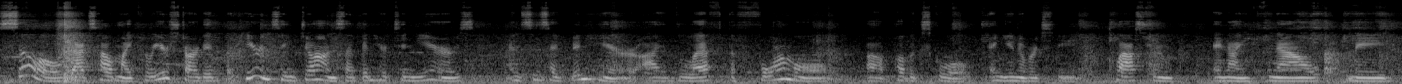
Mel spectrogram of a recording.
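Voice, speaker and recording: A woman with a Spanish accent speaks at a very slow pace, her fairly low pitch showing ordinary variation. Noticeable background noise and audible room echo surround her voice. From Southern California (Imperial Valley), born in Mexico. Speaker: language tutor. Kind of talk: interview.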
